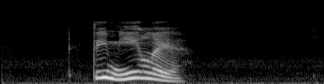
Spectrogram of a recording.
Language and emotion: Russian, positive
